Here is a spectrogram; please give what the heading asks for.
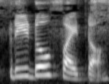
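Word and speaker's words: Pteridophyta: ट्रीडो पी इज a silent ट्रीडोफाइटा.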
